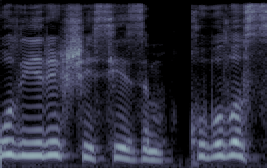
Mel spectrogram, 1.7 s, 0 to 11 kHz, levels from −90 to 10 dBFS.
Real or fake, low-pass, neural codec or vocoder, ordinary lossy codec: real; 9.9 kHz; none; none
